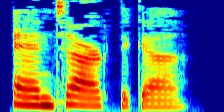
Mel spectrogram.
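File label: "antarctica", British English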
